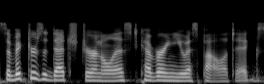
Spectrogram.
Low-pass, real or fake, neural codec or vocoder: 7.2 kHz; fake; codec, 24 kHz, 1.2 kbps, DualCodec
